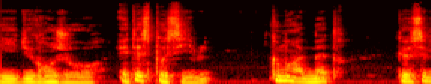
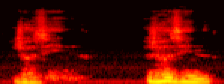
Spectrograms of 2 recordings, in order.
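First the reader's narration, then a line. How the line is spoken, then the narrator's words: Very quiet murmur. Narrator (French): murmura-t-il, si bas qu'elle ne l'entendit point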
